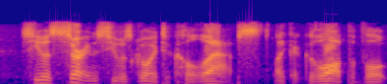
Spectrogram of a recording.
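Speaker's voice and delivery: ordinary delivery, nothing marked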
